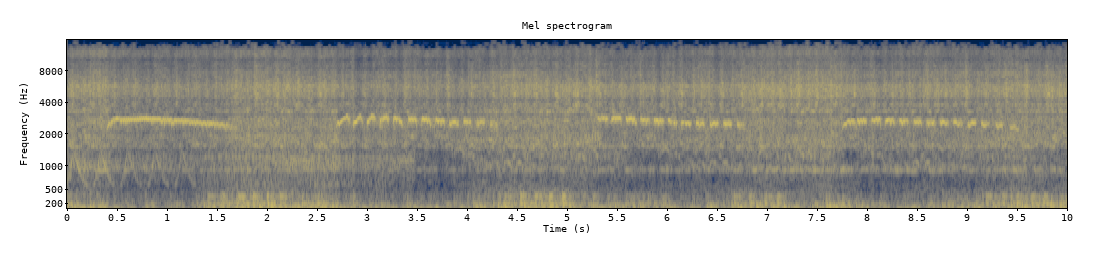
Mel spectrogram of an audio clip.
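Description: Shrill whistle-like calls, each about a second long and falling slightly in pitch, repeat every two seconds or so, some with a fast warble. Underneath runs a steady, quick low beat.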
